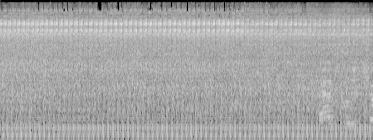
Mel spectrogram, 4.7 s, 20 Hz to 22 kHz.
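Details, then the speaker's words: Honda 200SX field find on carburetor with pressurized external gas tank, idled down, in neutral: small single putters at a quick steady beat, about three pulses a second, no stumbles; normal healthy idle, sounds really good. "but yeah really really sounds good very good so that's a good end of a day"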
